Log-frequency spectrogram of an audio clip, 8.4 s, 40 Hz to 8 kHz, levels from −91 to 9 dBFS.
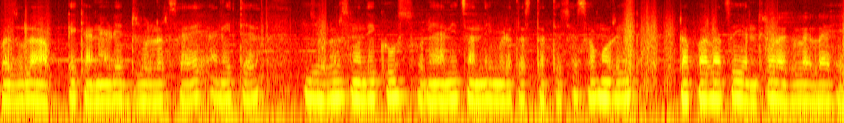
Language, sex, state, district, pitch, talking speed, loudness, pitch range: Marathi, male, Maharashtra, Pune, 115 Hz, 150 wpm, -20 LUFS, 105-115 Hz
